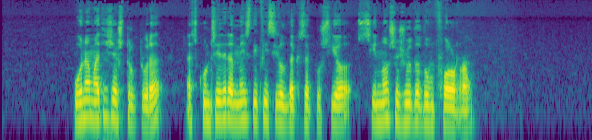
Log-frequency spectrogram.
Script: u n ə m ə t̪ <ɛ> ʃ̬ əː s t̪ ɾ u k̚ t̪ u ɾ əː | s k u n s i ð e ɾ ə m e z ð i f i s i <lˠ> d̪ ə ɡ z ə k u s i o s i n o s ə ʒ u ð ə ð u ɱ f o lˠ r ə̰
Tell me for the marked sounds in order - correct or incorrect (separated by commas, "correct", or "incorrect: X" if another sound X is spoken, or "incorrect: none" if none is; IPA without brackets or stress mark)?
incorrect: e, correct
